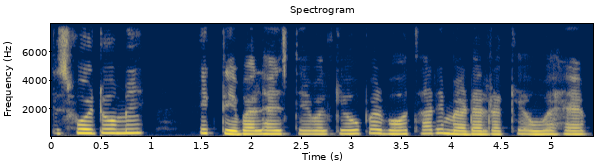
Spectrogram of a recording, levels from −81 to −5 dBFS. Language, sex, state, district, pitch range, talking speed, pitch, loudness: Hindi, female, Jharkhand, Ranchi, 225-270 Hz, 175 wpm, 230 Hz, -15 LUFS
